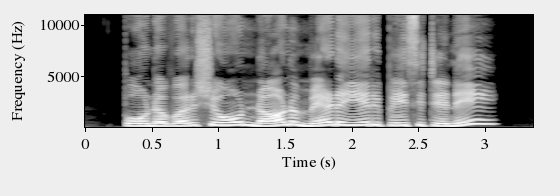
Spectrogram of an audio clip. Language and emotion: Tamil, happy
